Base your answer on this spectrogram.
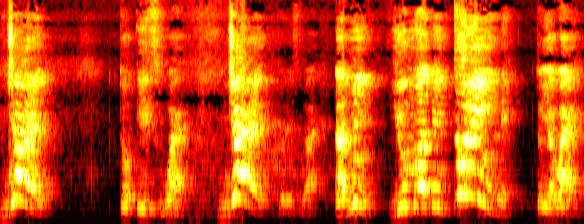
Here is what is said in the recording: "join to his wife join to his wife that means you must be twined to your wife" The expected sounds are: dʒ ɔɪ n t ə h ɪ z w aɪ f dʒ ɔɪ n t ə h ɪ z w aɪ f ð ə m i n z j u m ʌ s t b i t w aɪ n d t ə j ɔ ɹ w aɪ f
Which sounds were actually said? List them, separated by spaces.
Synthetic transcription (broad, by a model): dʒ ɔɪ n t ə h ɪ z w aɪ f dʒ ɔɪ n t ə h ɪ s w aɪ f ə m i n j u m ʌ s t b i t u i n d t ə j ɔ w aɪ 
